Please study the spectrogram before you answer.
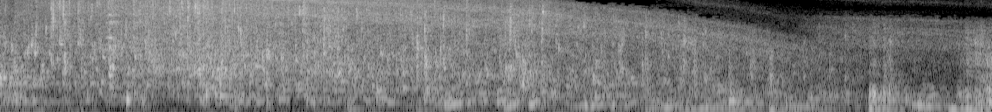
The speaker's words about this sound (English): He kept insisting on flushing the toilets in each building to show me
